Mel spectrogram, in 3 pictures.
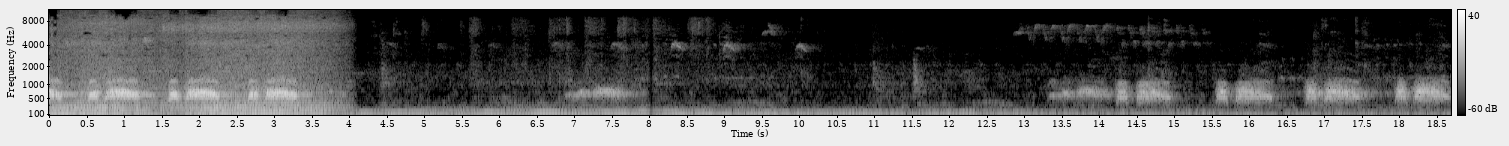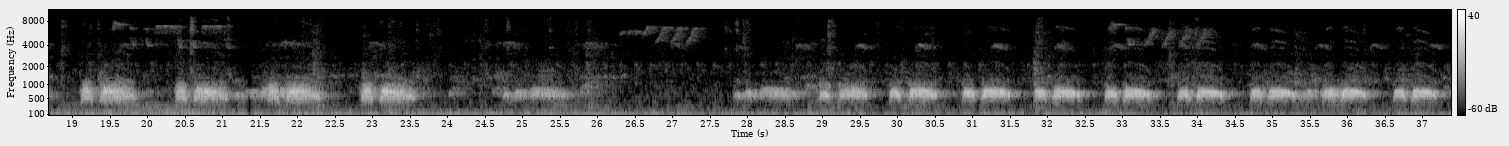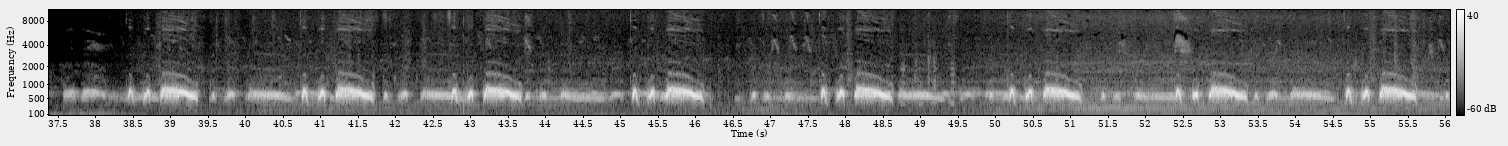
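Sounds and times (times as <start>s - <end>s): dove calls with rising note: 0.0s - 4.1s, 6.7s - 8.1s, 13.6s - 23.7s, 27.9s - 56.0s
dove cooing: 0.0s - 4.1s, 7.0s - 7.9s, 13.7s - 23.8s, 24.6s - 25.9s, 27.8s - 56.0s.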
